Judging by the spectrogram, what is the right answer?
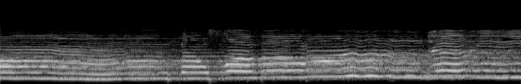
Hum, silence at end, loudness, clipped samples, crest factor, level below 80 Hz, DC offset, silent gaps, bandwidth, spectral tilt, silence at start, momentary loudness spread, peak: none; 0 s; -20 LUFS; under 0.1%; 14 dB; -80 dBFS; under 0.1%; none; 5.4 kHz; -5.5 dB/octave; 0 s; 6 LU; -6 dBFS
